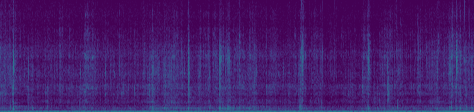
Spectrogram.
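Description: Bicycle tyres crunch and rattle over gravel.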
